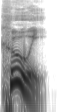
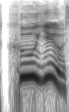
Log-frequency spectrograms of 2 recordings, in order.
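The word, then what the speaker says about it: Kuiu: brand Kuyu, and it's not Kooi. No, it's Cooyu. Spelled I always thought it was Kooi. It's spelled K U IU.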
